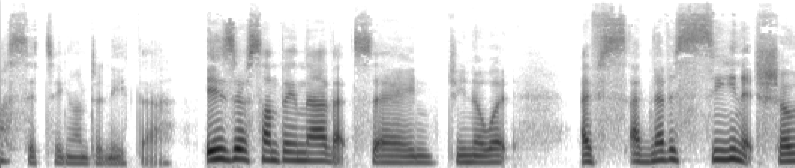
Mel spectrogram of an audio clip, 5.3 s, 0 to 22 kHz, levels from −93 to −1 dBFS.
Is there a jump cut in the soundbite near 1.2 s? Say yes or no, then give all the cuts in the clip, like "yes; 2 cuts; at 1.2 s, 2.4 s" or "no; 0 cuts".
yes; 2 cuts; at 1.2 s, 2.9 s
